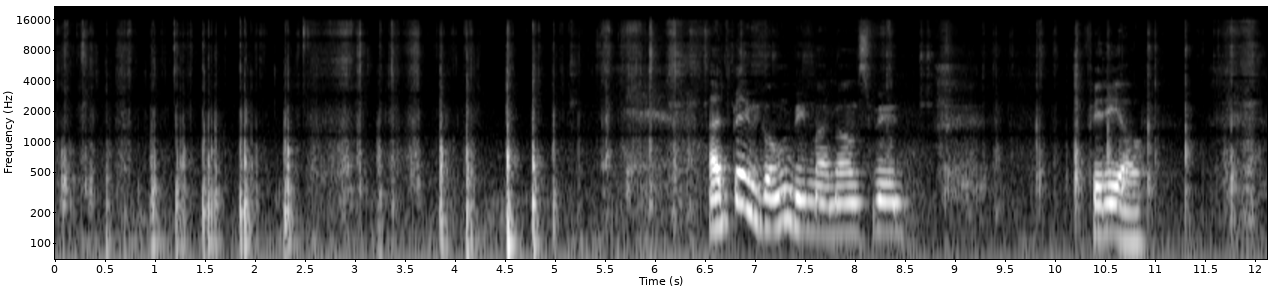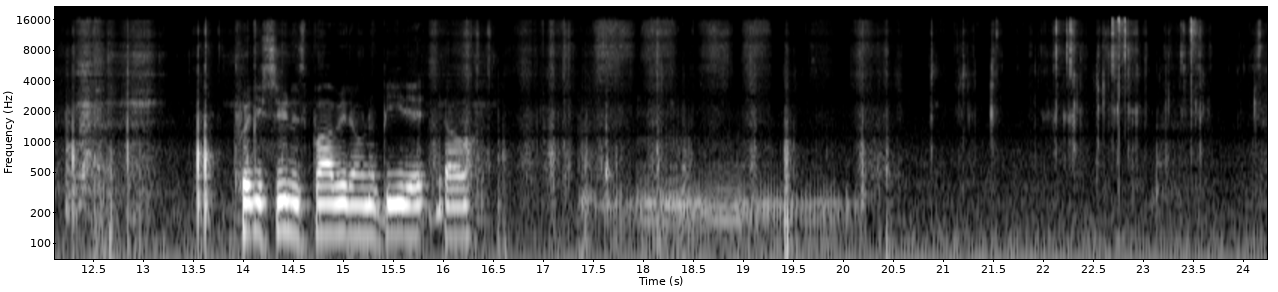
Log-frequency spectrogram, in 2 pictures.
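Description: Gloved hands rub and squeeze a foam ball with soft squeaks and rustles.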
